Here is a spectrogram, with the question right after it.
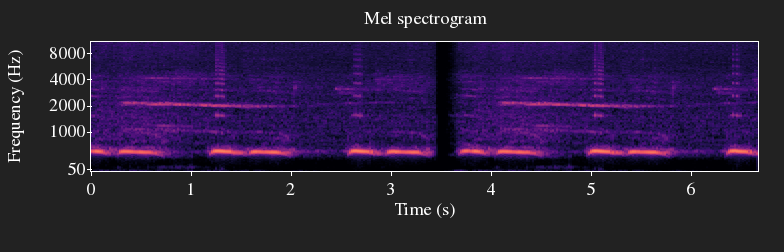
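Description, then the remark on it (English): A cuckoo calls repeatedly in soft, hollow two-note phrases, a short run of calls that pauses briefly and then repeats. The calls sound clear, with no one talking. “So Johnny left the vet cuckooing like a cuckoo even more.”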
